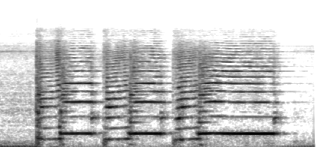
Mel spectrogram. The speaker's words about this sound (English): That will be the shevarim, which is the three staccato blasts.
